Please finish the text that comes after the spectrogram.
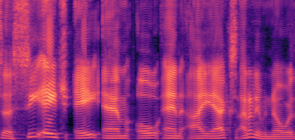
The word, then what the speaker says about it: Chamonix: It's Chamonix. It's weird. It's spelled weird, but it's Chamonix.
